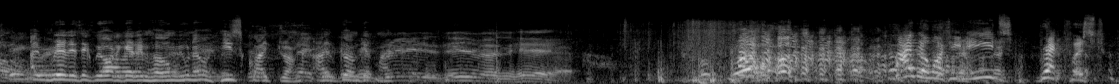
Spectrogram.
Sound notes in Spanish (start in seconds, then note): 7.2 Todos se ríen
